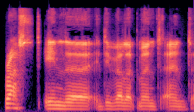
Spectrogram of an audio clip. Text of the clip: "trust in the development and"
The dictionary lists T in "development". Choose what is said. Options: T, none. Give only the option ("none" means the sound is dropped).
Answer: T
